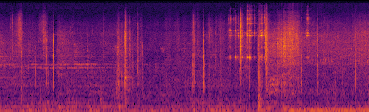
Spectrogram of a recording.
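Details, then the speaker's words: Carbureted old Ford Bronco after new brake booster install, carb mixture preset about a turn and a half: keys rattle, engine catches into an uneven, lumpy rough idle with odd vacuum behavior; owners suspect it's sucking air somewhere or the accelerator pump needs adjusting, cause unconfirmed. "Sounds like it's sucking air from somewhere. We can't quite figure it out."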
